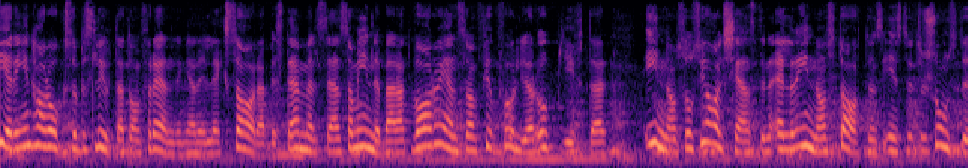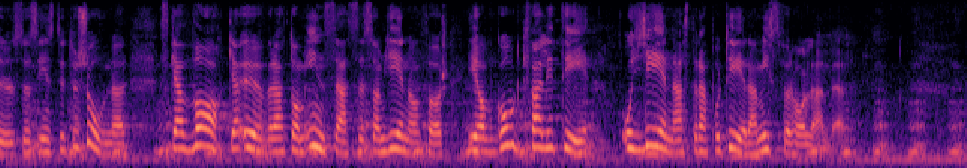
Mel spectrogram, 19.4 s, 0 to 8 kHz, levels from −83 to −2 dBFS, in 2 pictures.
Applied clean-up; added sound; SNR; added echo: none; Wild animals; 13 dB; none.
